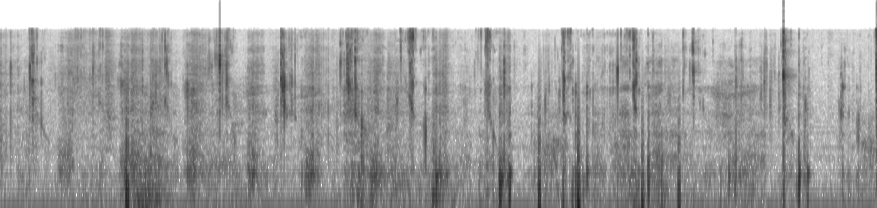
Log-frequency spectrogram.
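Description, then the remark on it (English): Loud crunching of potato chips, with a steady run of sharp, crackly bites and chewing over about nine seconds and no talking. “Hey, nigga, this nigga made a potato chip sound, nigga.”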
